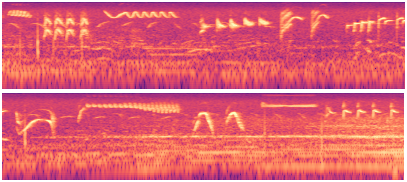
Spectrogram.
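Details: Lively song from a champion Asian pied starling: clustered chirps, a wavy trill, repeated arched whistles and two drawn-out buzzy notes, with a low hum growing louder toward the end.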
